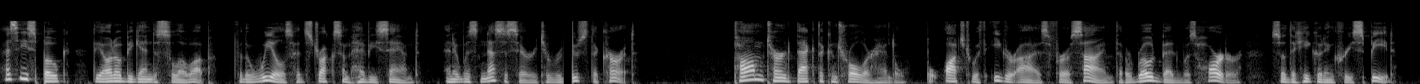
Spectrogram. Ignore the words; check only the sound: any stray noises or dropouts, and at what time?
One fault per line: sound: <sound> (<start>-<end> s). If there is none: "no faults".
sound: dropout (5.6-5.7 s)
